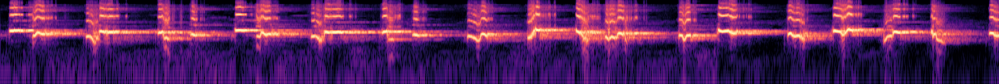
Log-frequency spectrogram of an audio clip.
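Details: Sooty-headed bulbul in its long, rapid 'ropel panjang' song, used to challenge a rival and stir other bulbuls to sing: steady chains of bright, slurred whistles, each note sliding downward, about a dozen in five seconds.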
